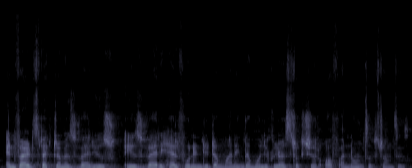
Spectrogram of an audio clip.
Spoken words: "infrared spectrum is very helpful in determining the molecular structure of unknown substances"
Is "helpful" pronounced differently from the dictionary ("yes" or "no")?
yes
